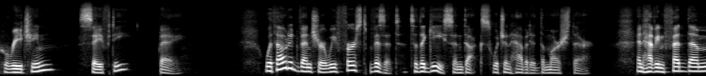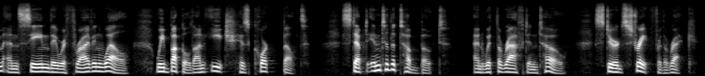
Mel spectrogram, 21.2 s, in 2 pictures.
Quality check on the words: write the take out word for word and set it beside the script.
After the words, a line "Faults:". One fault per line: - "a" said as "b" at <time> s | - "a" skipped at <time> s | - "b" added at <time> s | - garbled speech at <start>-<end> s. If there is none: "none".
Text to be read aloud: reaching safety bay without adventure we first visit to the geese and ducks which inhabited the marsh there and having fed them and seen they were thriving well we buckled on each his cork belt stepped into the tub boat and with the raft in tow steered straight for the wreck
reaching safety bay without adventure we first visit to the geese and ducks which inhabited the marsh there and having fed them and seen they were thriving well we buckled on each his cork belt stepped into the tub boat and with the raft in tow steered straight for the wreck
Faults:
none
